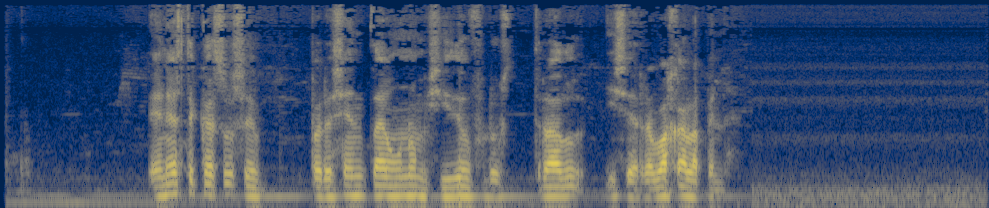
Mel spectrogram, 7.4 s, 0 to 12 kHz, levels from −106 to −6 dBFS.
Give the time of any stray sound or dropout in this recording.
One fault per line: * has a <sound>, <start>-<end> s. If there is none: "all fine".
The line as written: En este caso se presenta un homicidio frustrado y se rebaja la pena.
all fine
